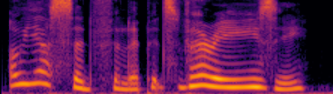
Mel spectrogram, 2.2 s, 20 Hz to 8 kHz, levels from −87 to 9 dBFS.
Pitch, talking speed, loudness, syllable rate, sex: 255 Hz, 190 wpm, -17 LUFS, 5.0 syllables/s, female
